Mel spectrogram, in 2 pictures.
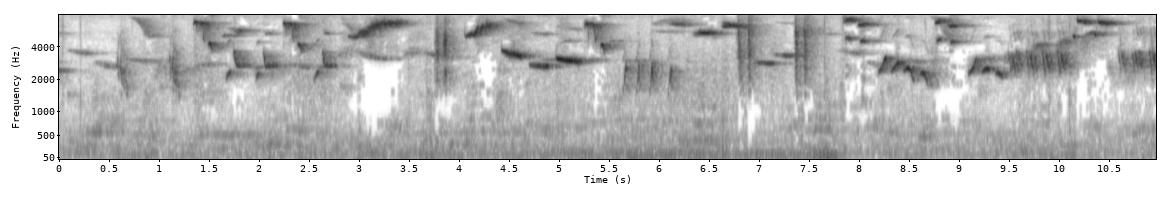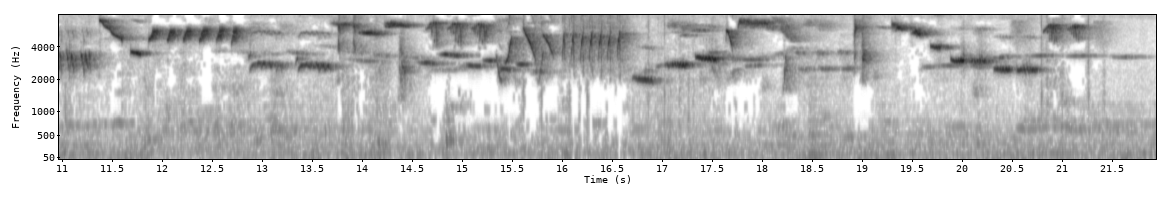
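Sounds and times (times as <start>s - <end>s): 
bird singing: 0.0s - 21.9s.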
